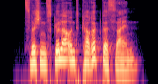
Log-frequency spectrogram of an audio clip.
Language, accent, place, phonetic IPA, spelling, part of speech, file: German, Germany, Berlin, [ˌt͡svɪʃn̩ ˈskʏla ˌunt kaˈʁʏpdɪs ˌzaɪ̯n], zwischen Skylla und Charybdis sein, verb, De-zwischen Skylla und Charybdis sein.ogg
- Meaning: to be between Scylla and Charybdis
